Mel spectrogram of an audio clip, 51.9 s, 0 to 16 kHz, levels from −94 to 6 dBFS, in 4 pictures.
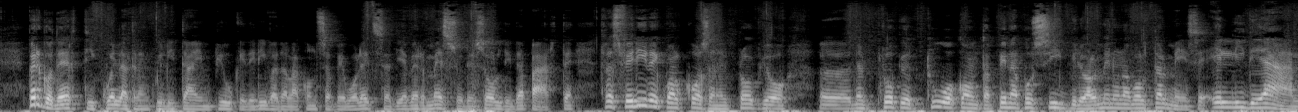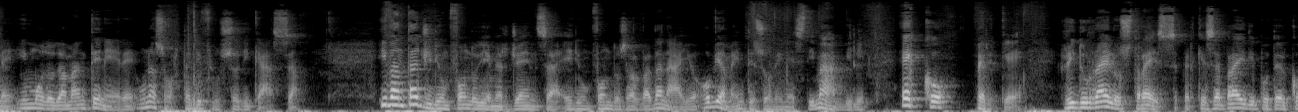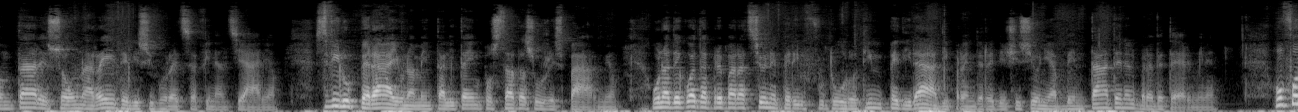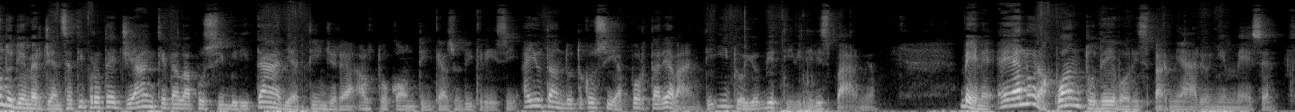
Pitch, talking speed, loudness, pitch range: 115 Hz, 155 wpm, -26 LUFS, 95-145 Hz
